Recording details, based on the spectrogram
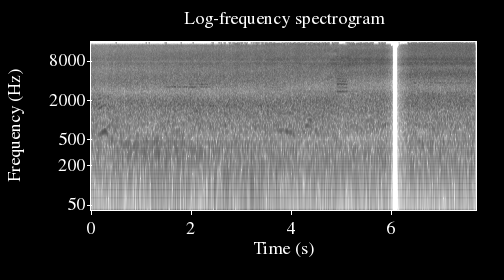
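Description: Water spilling over a lake's dam wall roars as a dense, continuous rushing wash, loud and steady, broken only by a momentary cut near the end.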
